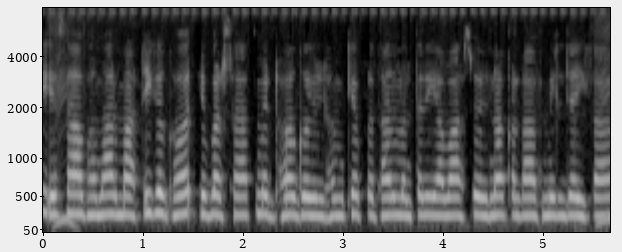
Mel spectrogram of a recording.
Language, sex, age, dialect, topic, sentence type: Bhojpuri, female, 18-24, Western, banking, question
